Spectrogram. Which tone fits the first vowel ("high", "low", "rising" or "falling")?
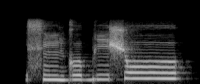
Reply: low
